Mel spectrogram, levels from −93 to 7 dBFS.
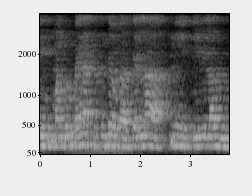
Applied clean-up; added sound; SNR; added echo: none; none; none; reverberation time 1.1 s.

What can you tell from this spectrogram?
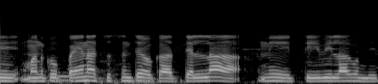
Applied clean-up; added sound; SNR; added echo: none; none; none; none.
